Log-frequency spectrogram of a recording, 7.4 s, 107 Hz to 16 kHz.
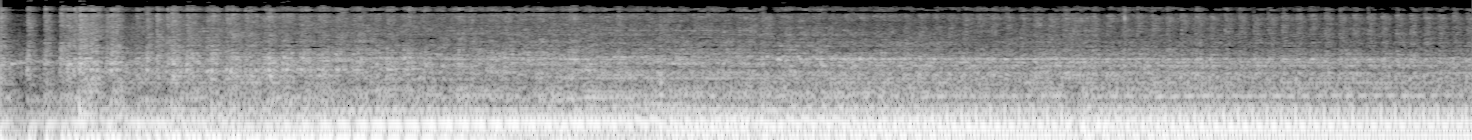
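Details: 1991 Nissan Hardbody just started after the 240SX turbo kit hot side was installed, with downpipe, O2/wideband and plug wires refitted. Uneven, lumpy idle that stumbles and hunts; runs rough, cause not yet found.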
